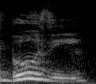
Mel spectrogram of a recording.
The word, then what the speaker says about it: Boosie: It's Boosie. Boozy. There's no Z in there. Everybody knows it's Boozy.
